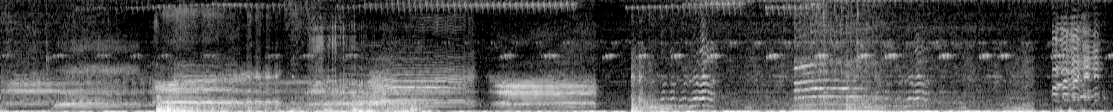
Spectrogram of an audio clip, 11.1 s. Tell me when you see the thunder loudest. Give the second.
2 s.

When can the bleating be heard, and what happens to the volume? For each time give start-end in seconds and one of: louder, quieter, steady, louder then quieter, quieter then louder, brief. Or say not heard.
0.0-11.0 quieter.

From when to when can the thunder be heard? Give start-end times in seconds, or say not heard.
1.6-4.4.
